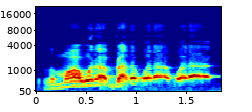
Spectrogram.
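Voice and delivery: high, loud hype shout-out; squealed greeting to a viewer; excited greeting. Real, not acted. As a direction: call out to a friend with big energy.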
